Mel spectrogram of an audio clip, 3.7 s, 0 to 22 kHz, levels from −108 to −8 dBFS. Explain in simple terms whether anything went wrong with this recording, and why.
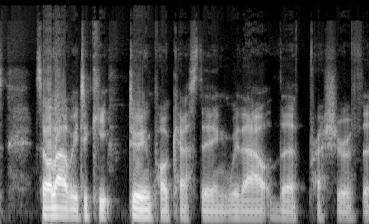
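A few things went wrong. First, microphone overload: from 0.43 to 0.66 s, just before "me to keep", and again from 1.34 to 1.43 s, the loudest moments turn harsh and crackly. The mic input was likely set too high, so the peaks got chopped flat.

Near each of those, the microphone volume stepped down, at 0.56 s and again at 1.56 s. Voice and background suddenly get quieter in one jump, likely because the call software noticed the overload and turned the mic input down.

Finally, there are two spots where a lost packet was rebuilt from error correction, at 0.79 to 0.81 s, right before "to keep", and at 2.23 to 2.25 s. There's no gap, but each 20 ms patch sounds briefly rougher and grittier, since it's rebuilt from a lower-quality backup copy.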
